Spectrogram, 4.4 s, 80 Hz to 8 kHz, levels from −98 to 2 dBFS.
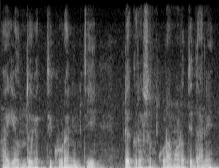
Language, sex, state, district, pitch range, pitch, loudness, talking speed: Kannada, male, Karnataka, Bidar, 100-115 Hz, 105 Hz, -20 LUFS, 110 wpm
